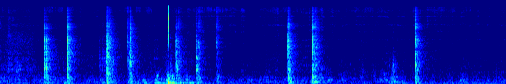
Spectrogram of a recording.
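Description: Irregular sharp clicks and knocks from a handheld torch being handled over a wet acrylic pour painting: about nine of them, most in the first four seconds and a few more later.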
